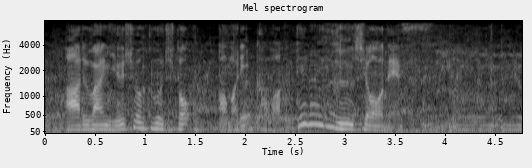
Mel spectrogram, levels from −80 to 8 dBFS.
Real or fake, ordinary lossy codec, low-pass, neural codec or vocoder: fake; none; 7.2 kHz; codec, 16 kHz, 8 kbps, FunCodec, trained on LibriTTS, 25 frames a second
